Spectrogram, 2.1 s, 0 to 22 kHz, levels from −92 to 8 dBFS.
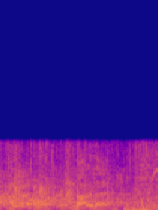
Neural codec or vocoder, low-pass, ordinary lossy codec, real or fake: vocoder, 44.1 kHz, 128 mel bands every 256 samples, BigVGAN v2; 7.2 kHz; none; fake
